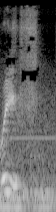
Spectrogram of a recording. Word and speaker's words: wreath: WR is going to make the R sound, like in the word wreath.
